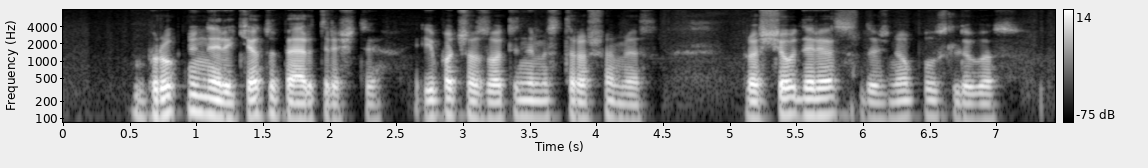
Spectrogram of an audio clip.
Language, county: Lithuanian, Kaunas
